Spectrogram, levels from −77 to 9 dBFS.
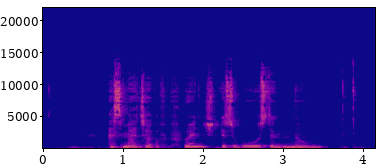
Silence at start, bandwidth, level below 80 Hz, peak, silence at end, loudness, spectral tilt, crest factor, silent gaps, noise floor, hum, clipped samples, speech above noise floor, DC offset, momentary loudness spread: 0.35 s; 14.5 kHz; -76 dBFS; -16 dBFS; 0.25 s; -32 LUFS; -3 dB/octave; 18 dB; none; -62 dBFS; none; under 0.1%; 30 dB; under 0.1%; 18 LU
